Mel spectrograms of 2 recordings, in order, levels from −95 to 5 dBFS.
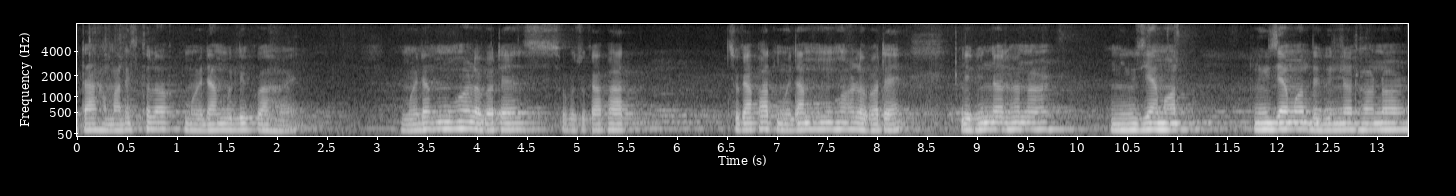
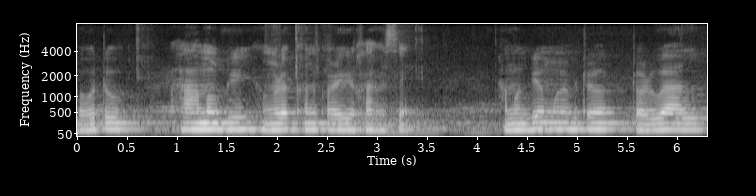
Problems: none marked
